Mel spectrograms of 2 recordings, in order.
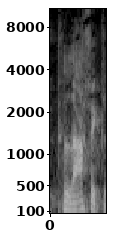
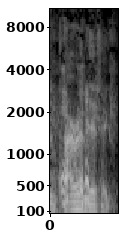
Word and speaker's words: paralytic: But and then and uh, probably the most Irish mispronunciation is when somebody's been out on the lash. And you're talking to them, and they say, "I was pilatic last night," as opposed to paralytic, which I think is a very Irish thing.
